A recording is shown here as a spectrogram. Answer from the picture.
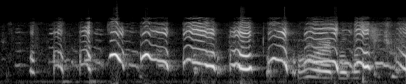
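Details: Three-week-old Labrador Retriever puppies in Florida cry as they try to climb out of their puppy house: a dense run of high, arching whines and squeals, several overlapping, each sliding up then down, repeated almost three times a second.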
